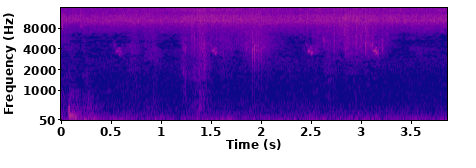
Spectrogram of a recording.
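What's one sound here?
Water trickles and splashes onto a car panel.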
